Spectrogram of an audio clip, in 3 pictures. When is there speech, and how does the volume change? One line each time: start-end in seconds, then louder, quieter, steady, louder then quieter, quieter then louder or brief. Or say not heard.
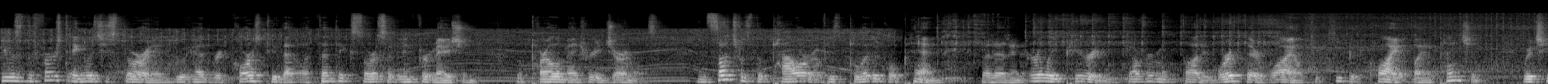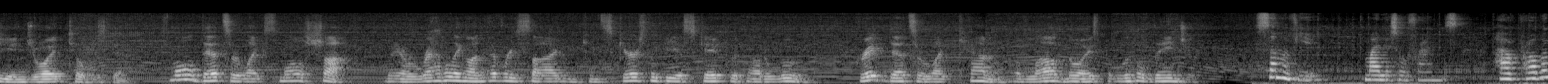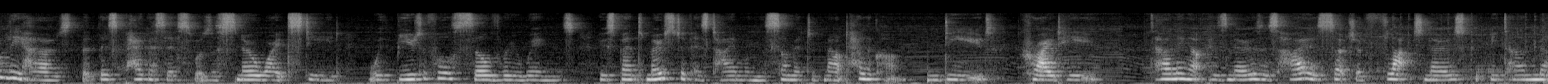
0.0-46.3 steady.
